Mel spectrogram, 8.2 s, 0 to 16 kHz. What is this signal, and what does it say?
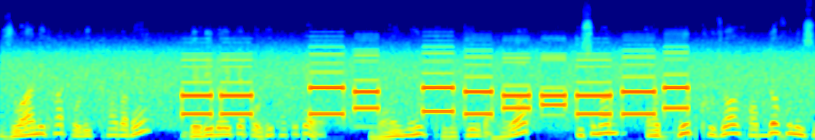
DTMF, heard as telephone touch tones, dialled by hand, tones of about 300 ms, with speech in Assamese. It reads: 11 38 627*129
